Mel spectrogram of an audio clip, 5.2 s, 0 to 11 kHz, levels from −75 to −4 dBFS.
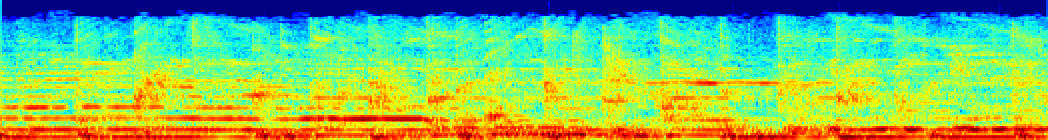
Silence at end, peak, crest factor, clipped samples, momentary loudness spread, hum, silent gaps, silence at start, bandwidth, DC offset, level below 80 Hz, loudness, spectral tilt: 0 s; 0 dBFS; 10 dB; 0.1%; 2 LU; none; none; 0 s; 8 kHz; 1%; -22 dBFS; -10 LUFS; -7 dB/octave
